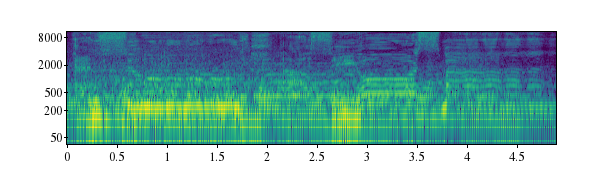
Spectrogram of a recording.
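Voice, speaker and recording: A woman's voice: a little high, steady tone, very slow, loud music behind the voice. A woman performing a tender, soothing lullaby as a protective figure in a video game cutscene.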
